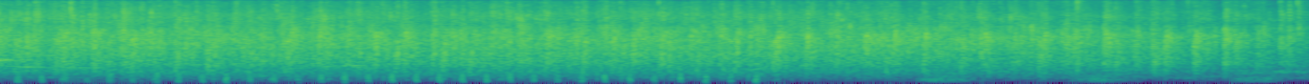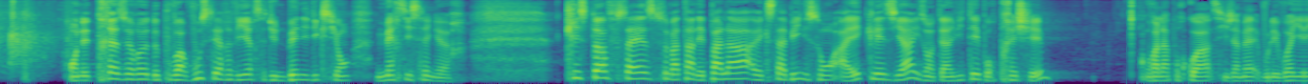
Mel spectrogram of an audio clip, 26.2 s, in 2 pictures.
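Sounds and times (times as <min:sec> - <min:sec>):
audience applause: 0:00.0 - 0:13.8
speech: 0:13.8 - 0:18.2, 0:18.8 - 0:23.7, 0:24.6 - 0:26.1.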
